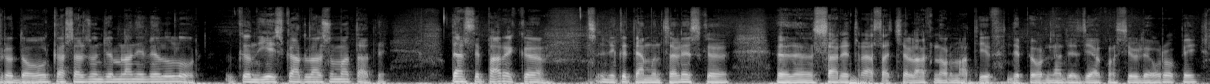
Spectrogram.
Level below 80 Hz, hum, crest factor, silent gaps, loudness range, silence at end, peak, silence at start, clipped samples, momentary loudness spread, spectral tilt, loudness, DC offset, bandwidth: -26 dBFS; none; 14 dB; none; 2 LU; 0 s; -2 dBFS; 0 s; under 0.1%; 9 LU; -5.5 dB/octave; -16 LUFS; under 0.1%; 15.5 kHz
